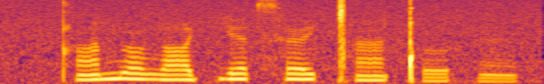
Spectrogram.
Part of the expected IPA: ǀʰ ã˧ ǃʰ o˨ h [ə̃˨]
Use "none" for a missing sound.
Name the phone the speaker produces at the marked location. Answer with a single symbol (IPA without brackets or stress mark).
œ̃˨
